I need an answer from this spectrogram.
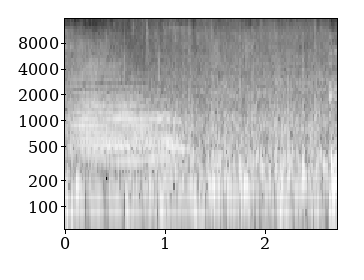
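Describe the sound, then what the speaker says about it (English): A train horn blares loudly for about a second, then gives way to the rhythmic clatter and rumble of rail cars rolling past nearby. "there goes a train"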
